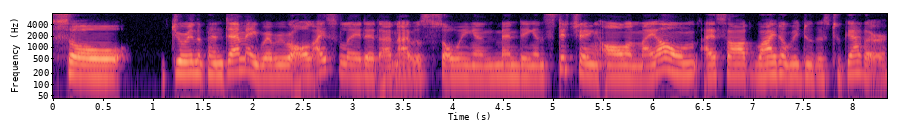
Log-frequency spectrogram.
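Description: A woman with a German accent speaks at a moderate pace and a fairly low pitch, her intonation fairly even. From Germany. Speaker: artist and educator. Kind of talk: interview, casual conversation. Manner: halting, self-correcting.

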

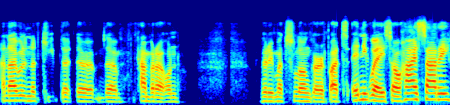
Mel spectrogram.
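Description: Over a quiet background, a woman with a Finnish accent speaks at a very deep, low pitch with a bright, sharp tone. Her moderate pace and ordinary pitch variation come through a dry, close sound with no echo. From Finland. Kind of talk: casual chat. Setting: phone call.

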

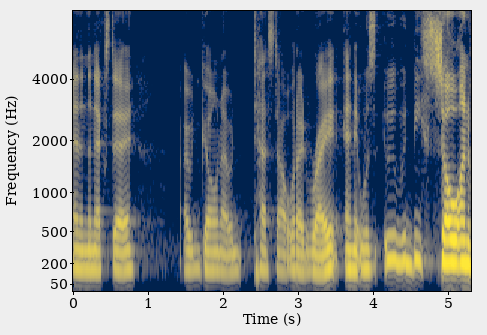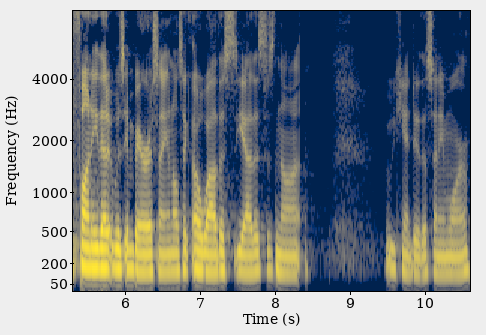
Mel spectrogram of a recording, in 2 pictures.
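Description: A woman's very deep, low voice with a dark, mellow tone, ordinary pitch variation and a very fast pace, on a very clean recording with a silent background. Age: 20s. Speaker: podcast host. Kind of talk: casual chat.

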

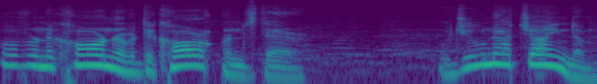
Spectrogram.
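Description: In a put-on character voice, the speaker goes at a fast pace with very wide pitch swings. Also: man, high pitch for a man.

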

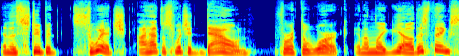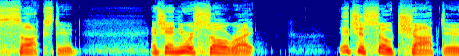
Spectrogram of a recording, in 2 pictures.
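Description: In an East Coast US accent, a man talks at a fairly slow pace with a high pitch and very wide pitch swings, recorded with a dry, close sound with no echo. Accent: American East Coast. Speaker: podcast host. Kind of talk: casual monologue. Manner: relaxed, rambling with fillers.

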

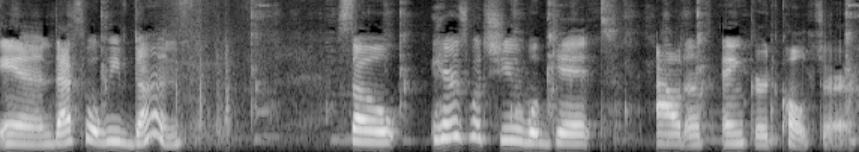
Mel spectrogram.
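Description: Her voice is fairly high, and the woman speaks very slowly with lively intonation and long, frequent pauses. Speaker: podcast host. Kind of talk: casual solo podcast intro. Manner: casual, chatty, self-correcting.

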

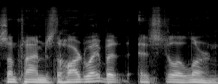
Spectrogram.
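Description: In a very clean recording with a silent background, a man with an American accent speaks in a normal speaking voice, fairly low in pitch, with ordinary pitch variation. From New York State. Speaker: airport executive. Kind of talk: interview.

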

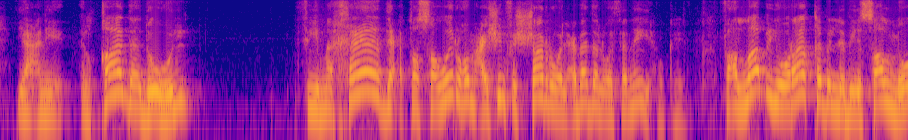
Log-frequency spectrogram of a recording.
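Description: The speaker has an Egyptian accent, moving at a fairly slow pace with very wide pitch swings. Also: man. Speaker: pastor. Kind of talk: religious teaching.

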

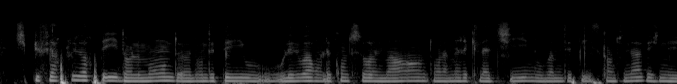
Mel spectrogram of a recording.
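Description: Her voice sits very deep and low for a woman, dark and mellow in tone, delivered in a flat monotone. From French of Senegalese descent. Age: 20s. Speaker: interviewee. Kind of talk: testimony.

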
